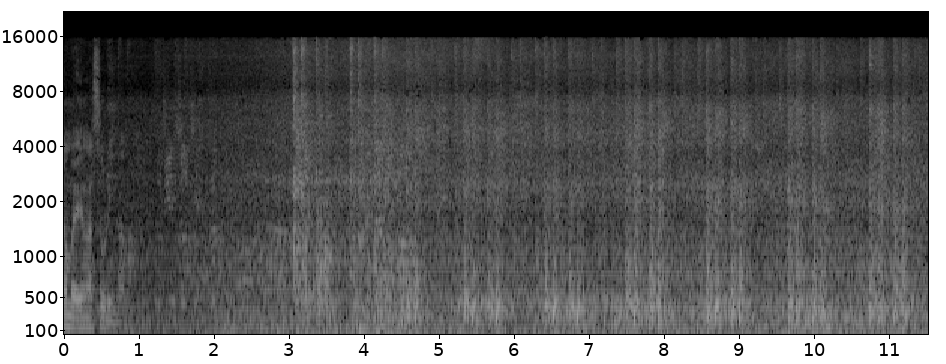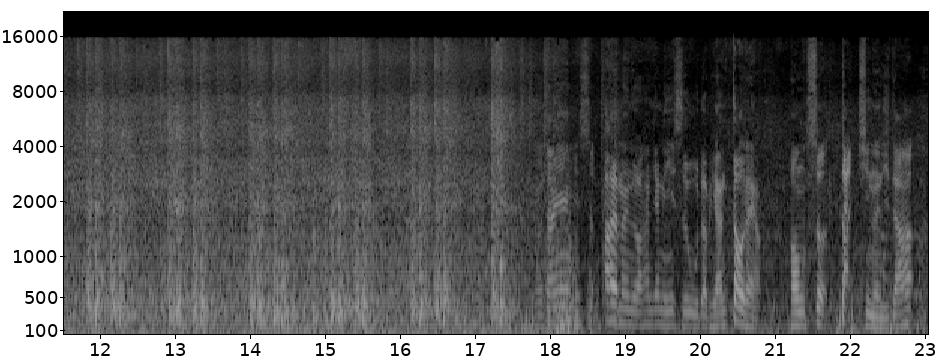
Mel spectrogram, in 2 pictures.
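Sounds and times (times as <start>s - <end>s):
train rumble: 0.4s - 23.0s
train wheels clattering over rail joints: 3.0s - 17.8s.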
